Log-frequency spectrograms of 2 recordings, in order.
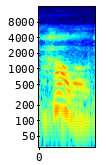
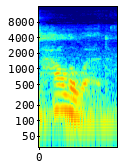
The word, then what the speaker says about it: hallowed: language you know that when there's a past tense or adjective with an ed on the end it's its own syllable so we would normally pronounce that hallowed like the hallowed halls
